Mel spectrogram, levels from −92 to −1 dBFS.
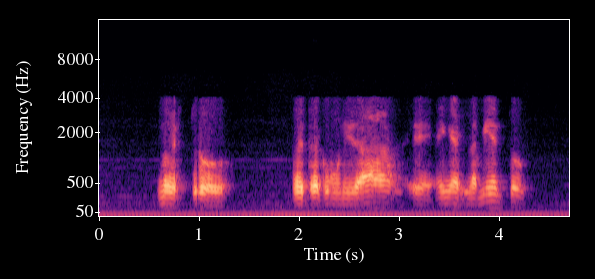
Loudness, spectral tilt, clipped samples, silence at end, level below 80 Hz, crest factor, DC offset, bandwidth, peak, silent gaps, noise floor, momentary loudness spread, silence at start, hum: -21 LUFS; -8 dB/octave; under 0.1%; 0.45 s; -56 dBFS; 20 dB; under 0.1%; 4.3 kHz; -2 dBFS; none; -49 dBFS; 11 LU; 0.6 s; none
